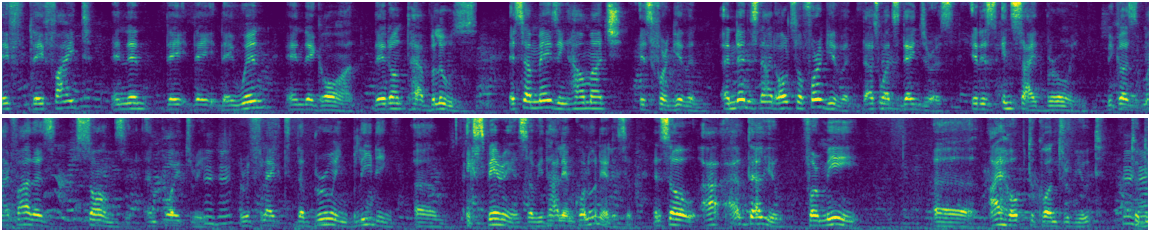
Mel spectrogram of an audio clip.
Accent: Ethiopia; first language Amharic; English is a second language; I learned English. I'm not good in English. I still think in it Amharic.

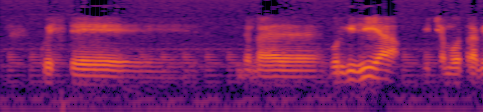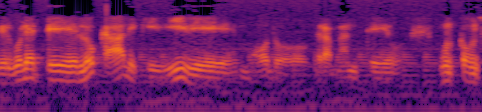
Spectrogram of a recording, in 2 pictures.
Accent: Morocco; io come marocchino so già

